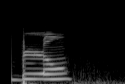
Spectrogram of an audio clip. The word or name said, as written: Blon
